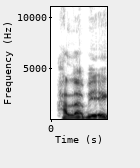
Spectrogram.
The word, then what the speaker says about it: Halabi: It's Halabi. It's Halabi, exactly.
